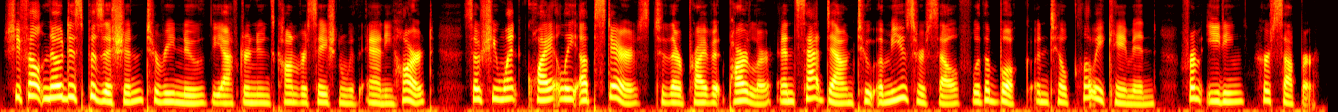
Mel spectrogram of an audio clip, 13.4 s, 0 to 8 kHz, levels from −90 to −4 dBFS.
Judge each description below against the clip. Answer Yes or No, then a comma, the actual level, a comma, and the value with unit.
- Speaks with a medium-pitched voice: No, high, 195 Hz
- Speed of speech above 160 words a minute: Yes, average, 170 wpm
